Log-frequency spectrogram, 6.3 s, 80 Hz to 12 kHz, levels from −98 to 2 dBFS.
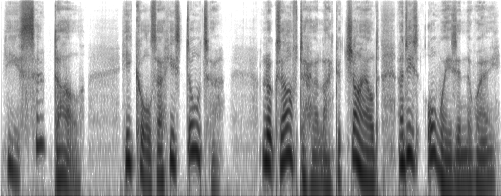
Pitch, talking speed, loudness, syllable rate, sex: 150 Hz, 200 wpm, -19 LUFS, 5.0 syllables/s, male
